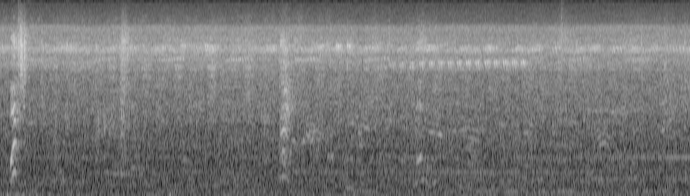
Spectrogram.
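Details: Laika, a pug female nearly six months old, on her first outing in a nearby park, lets out a few short, sharp yips and barks spread over several seconds, with faint outdoor background noise.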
